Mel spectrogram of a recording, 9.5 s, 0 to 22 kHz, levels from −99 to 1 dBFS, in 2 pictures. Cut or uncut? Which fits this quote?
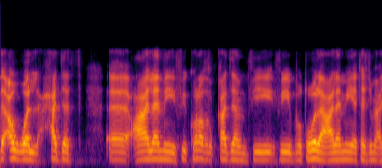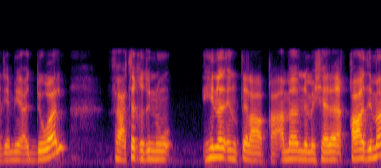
uncut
